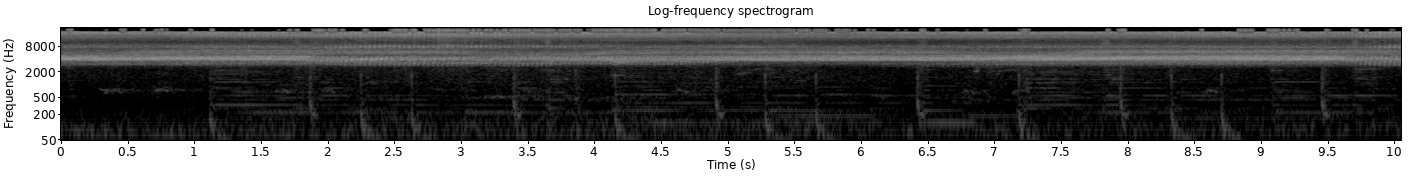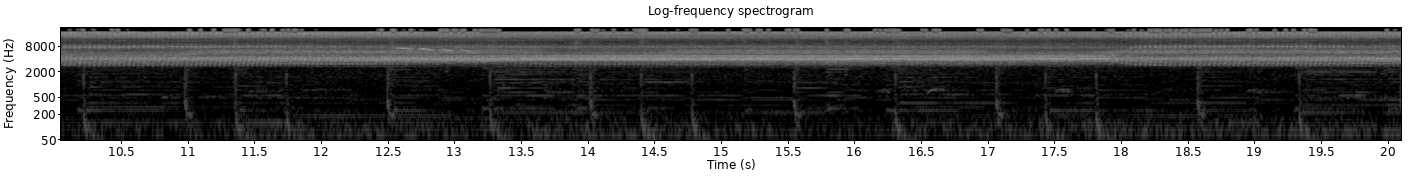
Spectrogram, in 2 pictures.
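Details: Vibrant cicada chorus heard in winter, an even high buzz sustained for the whole stretch with slight swells, accompanied by gentle melodic music with repeated plucked notes.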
